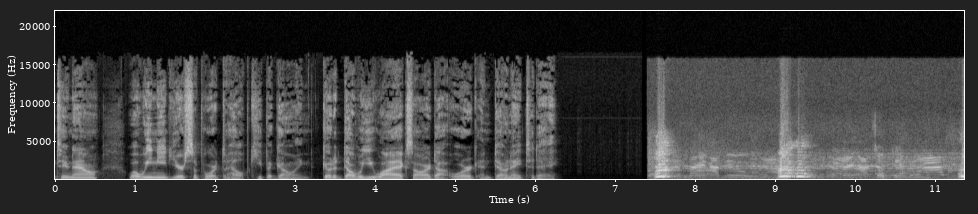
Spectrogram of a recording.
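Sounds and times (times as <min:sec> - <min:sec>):
speech: 0:00.0 - 0:06.3, 0:09.1 - 0:09.6, 0:10.3 - 0:11.3
police-trained Doberman Pinscher barking: 0:07.4 - 0:07.8, 0:09.0 - 0:09.6.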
